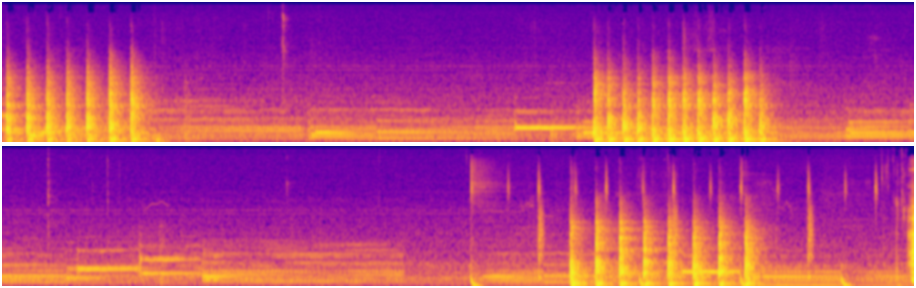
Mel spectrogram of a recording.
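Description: Three bursts of rapid, loud knocking on the door of someone's home, each a quick flurry of raps, separated by several seconds of quiet filled with a low, steady tonal drone.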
